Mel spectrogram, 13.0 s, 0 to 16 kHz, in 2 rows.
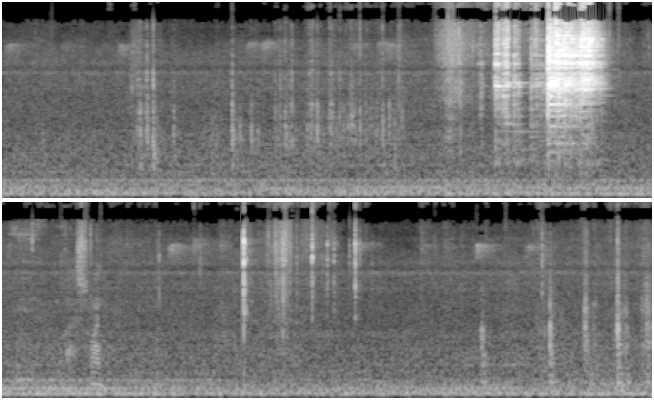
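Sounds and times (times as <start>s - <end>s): loud metal clinking rattle: 4.7s - 6.1s.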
